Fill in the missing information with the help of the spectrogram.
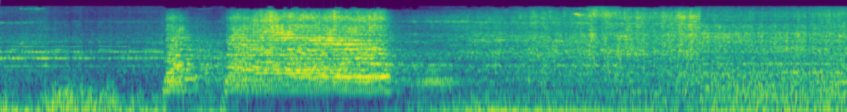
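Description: Union Pacific diesel freight locomotive sounding its multi-tone air horn once for about two seconds, over the steady low rumble of its diesel engine and the passing train.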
